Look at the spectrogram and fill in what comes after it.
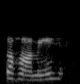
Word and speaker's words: Sahami: S-H-I-R-E-E-N. – And can I have your last name, please? – Sahami. S-A-H-A-M-I. – Can you spell that one more time? – S-A-H-A-M-I. – S-A-H-A-M-I? S-A-H-A-M-I.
